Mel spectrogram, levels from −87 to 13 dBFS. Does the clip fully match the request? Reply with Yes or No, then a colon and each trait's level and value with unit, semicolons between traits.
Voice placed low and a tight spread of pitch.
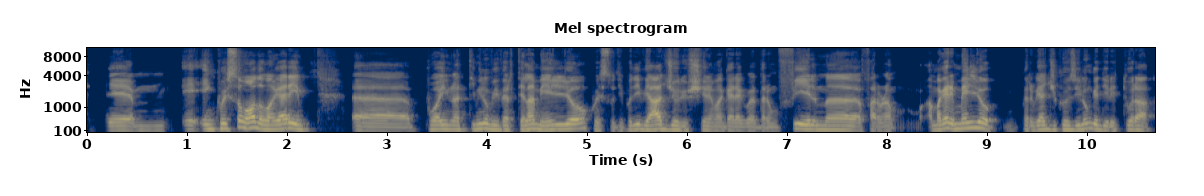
No: low, 125 Hz; average, 3.5 semitones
